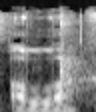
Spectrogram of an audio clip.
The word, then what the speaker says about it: Allah: Allah.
